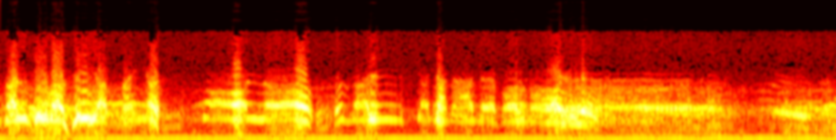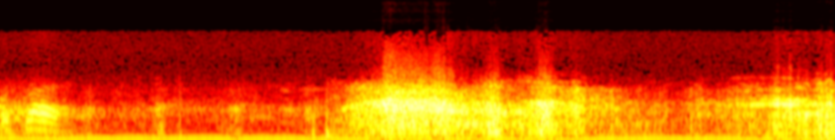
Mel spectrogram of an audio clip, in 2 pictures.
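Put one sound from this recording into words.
An elderly man recites with feeling through an old, worn recording.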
